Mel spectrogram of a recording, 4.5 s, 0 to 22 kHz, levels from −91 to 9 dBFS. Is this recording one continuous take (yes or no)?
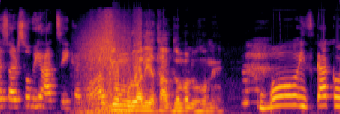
no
